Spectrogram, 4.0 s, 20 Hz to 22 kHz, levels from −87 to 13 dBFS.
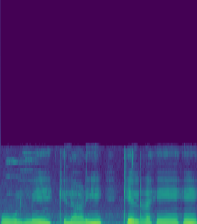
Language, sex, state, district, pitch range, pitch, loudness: Hindi, female, Madhya Pradesh, Bhopal, 210-245 Hz, 225 Hz, -17 LUFS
